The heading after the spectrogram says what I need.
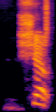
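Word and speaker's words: Shough: Oh, it's pronounced Chuck.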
